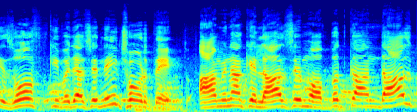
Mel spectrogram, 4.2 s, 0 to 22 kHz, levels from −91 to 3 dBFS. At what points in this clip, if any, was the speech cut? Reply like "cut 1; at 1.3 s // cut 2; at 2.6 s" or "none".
cut 1; at 1.8 s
